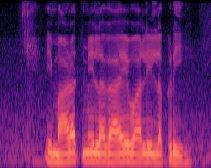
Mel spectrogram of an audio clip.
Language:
Bhojpuri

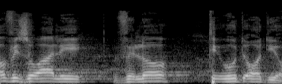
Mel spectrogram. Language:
Hebrew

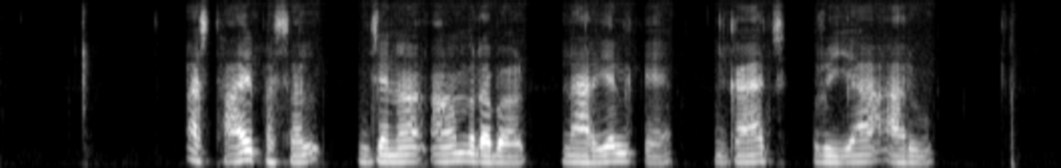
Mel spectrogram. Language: Maithili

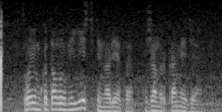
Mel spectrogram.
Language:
Russian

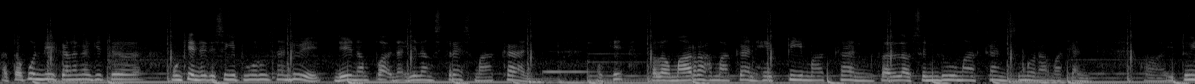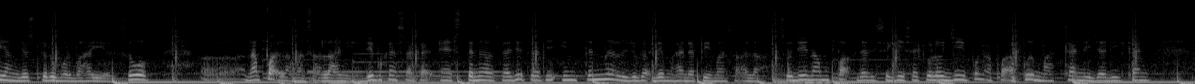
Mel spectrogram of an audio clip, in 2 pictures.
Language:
Malay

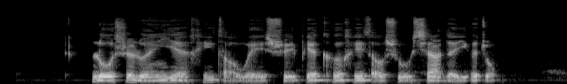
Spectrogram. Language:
Chinese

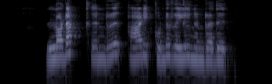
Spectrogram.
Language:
Tamil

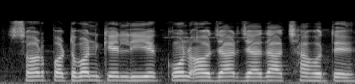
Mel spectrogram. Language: Maithili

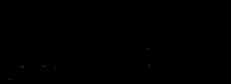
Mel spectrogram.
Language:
Czech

